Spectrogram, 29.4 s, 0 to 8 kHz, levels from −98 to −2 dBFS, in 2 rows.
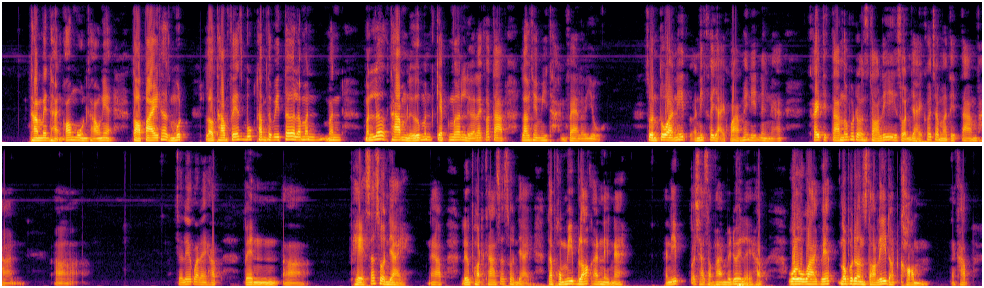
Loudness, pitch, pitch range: -17 LUFS, 135 Hz, 125-150 Hz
